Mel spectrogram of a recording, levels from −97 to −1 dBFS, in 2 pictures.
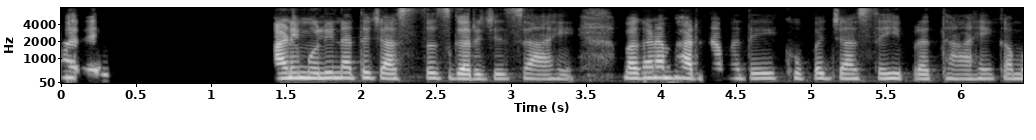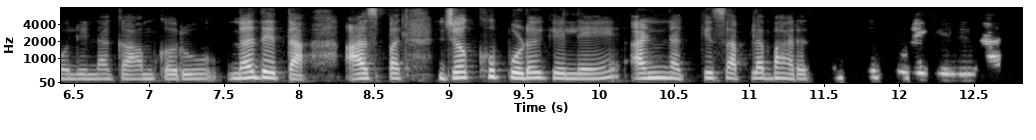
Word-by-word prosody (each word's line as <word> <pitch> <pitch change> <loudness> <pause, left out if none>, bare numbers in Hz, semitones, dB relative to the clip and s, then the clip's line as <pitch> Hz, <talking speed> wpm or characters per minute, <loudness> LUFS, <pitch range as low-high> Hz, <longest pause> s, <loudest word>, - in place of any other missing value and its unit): अरे! 270 +7 -1 1.1
आणि 210 +2 +6
मुलींना 215 0 +2
तर 220 - 0
जास्तच 200 +1 +2
गरजेचं 185 +1 +1
आहे. 175 -1 -6 0.4
बघा 205 +1 +2
ना, 220 - +3
भारतामध्ये 195 0 -3
खूपच 200 -1 -6
जास्त 190 0 0
ही 200 +1 -1
प्रथा 180 +1 -6
आहे, 185 +1 -6
का - - -6
मुलींना 180 0 -5
काम 180 0 -4
करू 180 +1 -2 0.2
न 220 - +8
देता, 215 -3 +5 0.4
आस-पास 200 0 +4 0.3
जग 225 +1 +7
खूप 260 -2 +2
पुढे 215 0 +6
गेले 195 -2 0
आहे 225 +7 -3 0.2
आणि 210 +2 +5
नक्कीचं 210 +2 0
आपला 205 +2 -1
भारत 190 -3 -2 0.2
पण 210 - -6 0.2
खूप 245 - -4
पुढे 445 -3 -2
गेलेला 365 -2 -4
आहे. - - -3
200 Hz, 170 wpm, -25 LUFS, 185-215 Hz, 1.1 s, न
